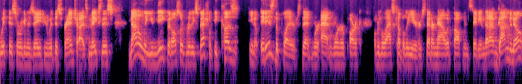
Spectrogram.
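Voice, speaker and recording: At a fairly quick pace, a man with medium pitch and a normal speaking voice talks with fairly even intonation. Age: 20s. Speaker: baseball radio announcer. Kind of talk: interview answer.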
